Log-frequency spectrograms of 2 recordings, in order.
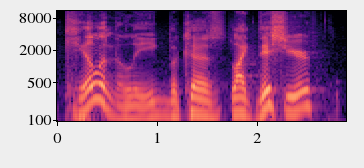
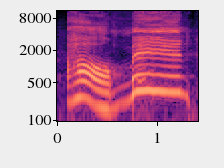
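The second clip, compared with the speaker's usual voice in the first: much higher and louder groan of disappointment; disappointed kid; 11 semitones higher, 4 dB louder than usual.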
